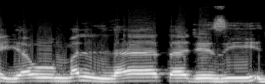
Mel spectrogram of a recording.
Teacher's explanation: تنوین یا نون ساکن کے بعد اگر حروف یرملون میں سے لام آ جائے تو یہ ہے اس کا ادغام کامل ہوگا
